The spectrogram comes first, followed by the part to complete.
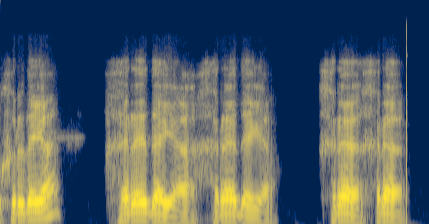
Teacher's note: Ra is the vowel. Ra is not the consonant. So the vowel R is pronounced there.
